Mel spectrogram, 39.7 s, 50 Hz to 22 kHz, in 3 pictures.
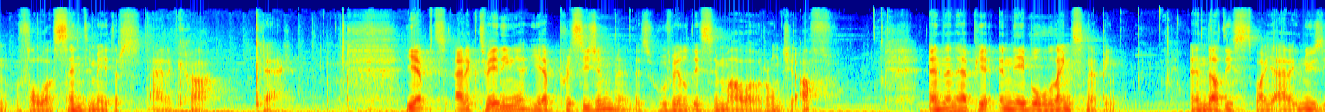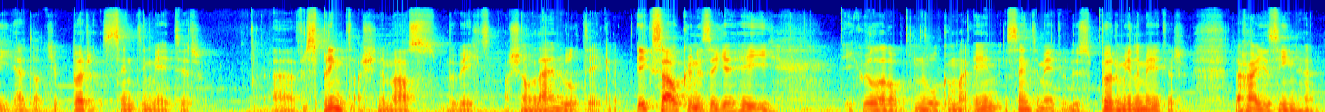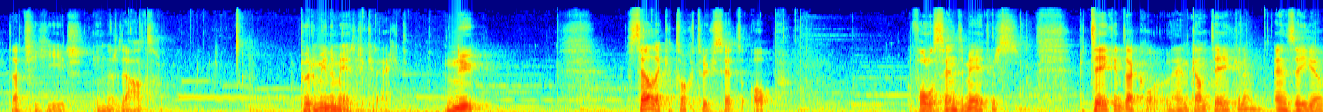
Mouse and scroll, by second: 6.2 click, 8.7 click, 11.2 middle click, 11.2-12.0 scroll up 3, 12.0-20.5 drag, 21.2-22.5 drag, 24.1 click, 32.9 click, 34.3 click, 36.4 click.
